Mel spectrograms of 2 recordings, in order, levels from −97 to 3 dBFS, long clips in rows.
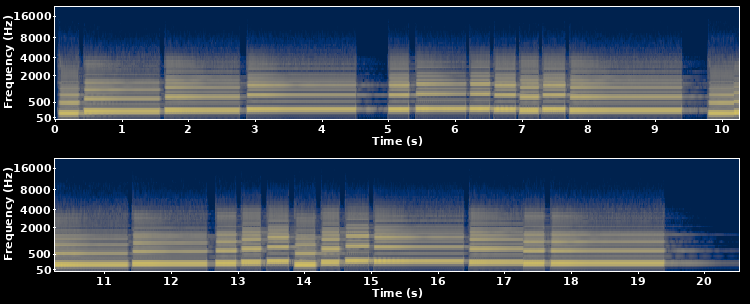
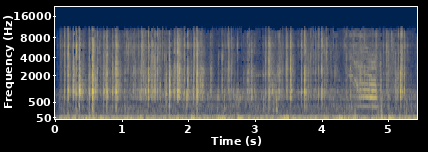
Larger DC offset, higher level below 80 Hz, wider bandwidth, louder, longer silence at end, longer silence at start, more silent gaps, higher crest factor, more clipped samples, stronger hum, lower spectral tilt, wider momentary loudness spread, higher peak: neither; second, -82 dBFS vs -34 dBFS; second, 5.4 kHz vs 11.5 kHz; about the same, -25 LUFS vs -23 LUFS; first, 0.75 s vs 0 s; about the same, 0.05 s vs 0.05 s; neither; second, 12 dB vs 24 dB; neither; neither; first, -9.5 dB/octave vs -0.5 dB/octave; second, 5 LU vs 15 LU; second, -12 dBFS vs 0 dBFS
